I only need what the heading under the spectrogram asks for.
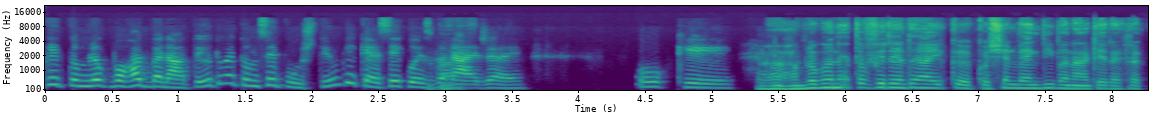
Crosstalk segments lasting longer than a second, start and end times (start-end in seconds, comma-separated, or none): none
